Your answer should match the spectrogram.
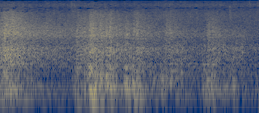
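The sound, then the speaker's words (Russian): Steady rain hisses broadly while a low thunder rumble swells near the start and rolls on beneath it, with a second softer rumble later; no one speaks. “Ой, что-то дождь пошел. Ой, холодно и мокро.”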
